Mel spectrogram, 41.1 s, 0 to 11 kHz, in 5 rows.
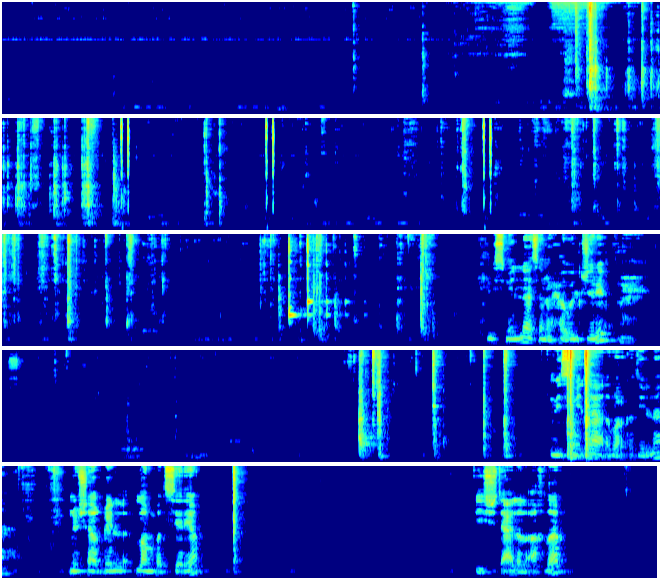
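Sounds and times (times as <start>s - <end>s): metal parts and tools clinking: 19.7s - 21.0s.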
